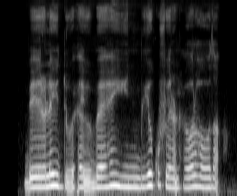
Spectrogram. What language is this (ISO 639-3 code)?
som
